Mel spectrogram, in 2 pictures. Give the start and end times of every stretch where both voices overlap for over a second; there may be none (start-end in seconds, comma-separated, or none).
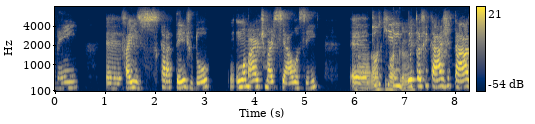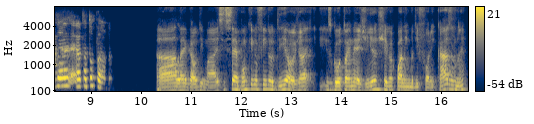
6.0-7.2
